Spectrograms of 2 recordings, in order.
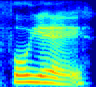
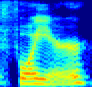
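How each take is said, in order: First: The word is pronounced in a fancy, posh way. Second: The word is pronounced in a plain, ordinary way. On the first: It sounds like mansion talk. "I feel like I have to say it like that" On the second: It sounds like a lower social class. "it sounds like the class that we actually belong in"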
